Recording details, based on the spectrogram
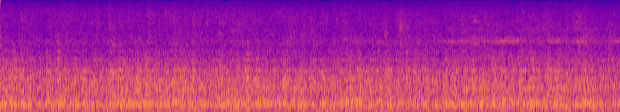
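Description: Loud, continuous low rumble like a passing train, steady throughout the run, typical of a failed washer tub bearing.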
